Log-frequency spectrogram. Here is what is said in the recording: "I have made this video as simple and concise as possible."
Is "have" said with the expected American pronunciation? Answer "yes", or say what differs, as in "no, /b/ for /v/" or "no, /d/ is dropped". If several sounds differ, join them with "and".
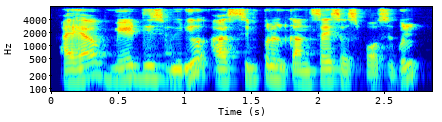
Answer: yes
